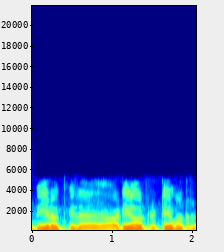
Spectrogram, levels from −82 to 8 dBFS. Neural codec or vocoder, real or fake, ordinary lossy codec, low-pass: codec, 16 kHz, 6 kbps, DAC; fake; none; 5.4 kHz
